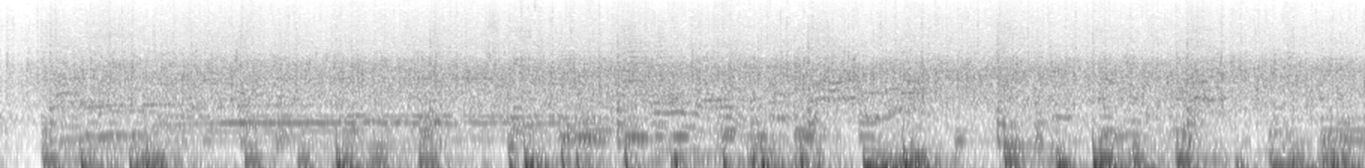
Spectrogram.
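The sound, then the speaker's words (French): An audience in Montreux applauds loudly and steadily from start to finish, a dense wash of clapping mixed with cheering and whooping voices that swells in places. “Gardez vos applaudissements.”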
